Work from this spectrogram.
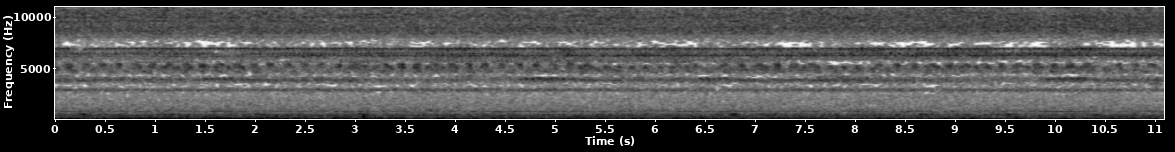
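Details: Crickets and forest insects calling through a quiet summer night in the country, steady shrill trilling in several high bands, periodic short chirps about once per second, soft hiss underneath.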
